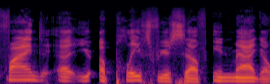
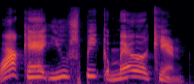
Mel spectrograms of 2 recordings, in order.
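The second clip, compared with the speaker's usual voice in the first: mocking voice, pitched higher; 10 semitones higher than usual. Retelling what Karens say in parking lots: imitating a Karen. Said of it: "you got the Karens coming up to them".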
